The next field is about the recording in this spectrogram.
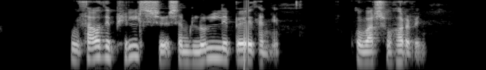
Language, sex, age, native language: Icelandic, male, 30-39, Icelandic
